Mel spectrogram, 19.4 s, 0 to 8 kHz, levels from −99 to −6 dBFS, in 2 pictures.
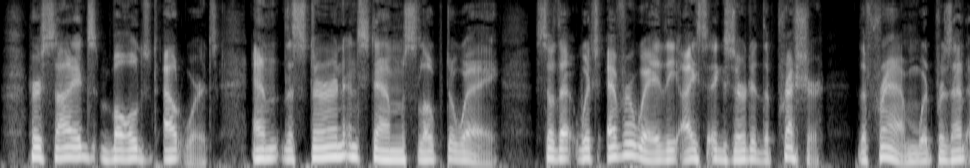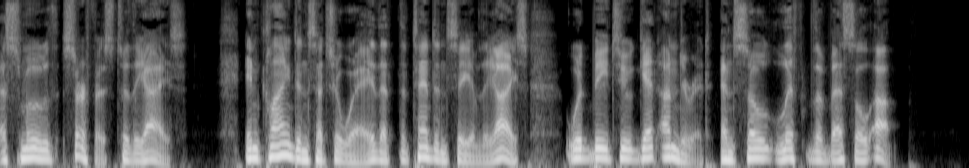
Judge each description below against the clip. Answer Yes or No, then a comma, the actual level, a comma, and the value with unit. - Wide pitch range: No, average, 3.9 semitones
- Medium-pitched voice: No, low, 110 Hz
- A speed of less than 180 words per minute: Yes, average, 165 wpm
